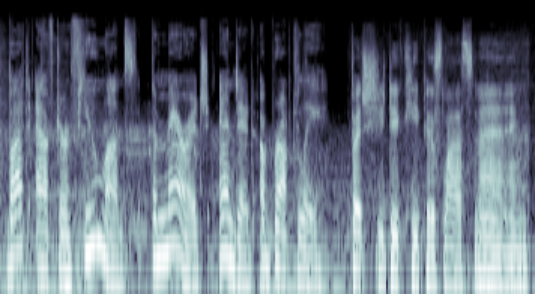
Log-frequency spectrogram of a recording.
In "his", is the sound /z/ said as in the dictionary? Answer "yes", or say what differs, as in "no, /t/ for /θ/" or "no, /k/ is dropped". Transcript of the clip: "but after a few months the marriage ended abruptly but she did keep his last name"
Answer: yes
